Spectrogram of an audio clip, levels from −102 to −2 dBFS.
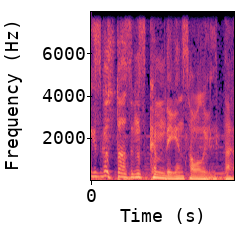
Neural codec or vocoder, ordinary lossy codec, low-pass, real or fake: none; none; none; real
